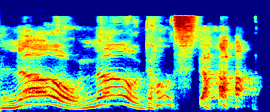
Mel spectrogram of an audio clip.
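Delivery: high, laughing, delighted tone.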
